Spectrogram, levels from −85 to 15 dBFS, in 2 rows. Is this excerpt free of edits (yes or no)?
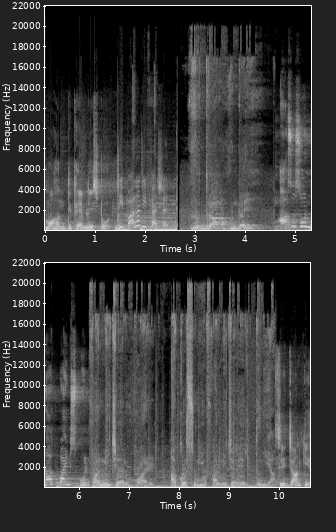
yes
